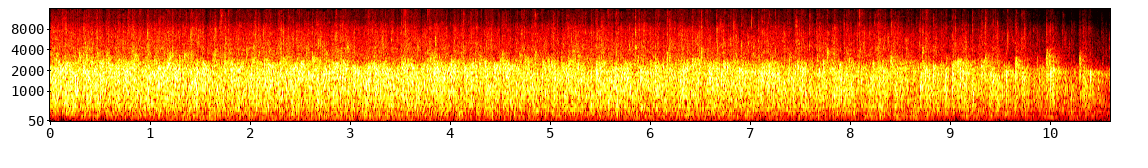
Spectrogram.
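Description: An orchestra of strings and winds plays a lively piece in a large echoing hall.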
